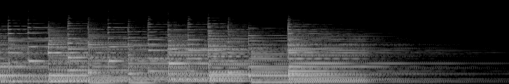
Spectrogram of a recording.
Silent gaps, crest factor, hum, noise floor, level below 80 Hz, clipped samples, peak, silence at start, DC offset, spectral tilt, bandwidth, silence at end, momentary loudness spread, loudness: none; 16 dB; none; -55 dBFS; -44 dBFS; under 0.1%; -8 dBFS; 0 s; under 0.1%; -5.5 dB/octave; 10 kHz; 0.8 s; 12 LU; -22 LUFS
